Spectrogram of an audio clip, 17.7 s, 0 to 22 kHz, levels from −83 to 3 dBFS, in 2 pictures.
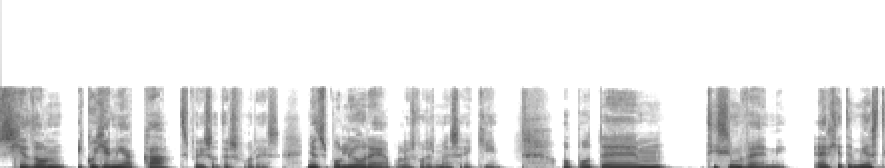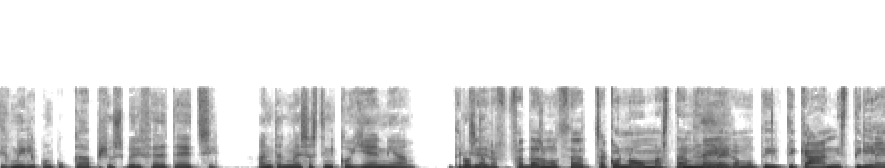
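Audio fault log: No faults heard in this speech.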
